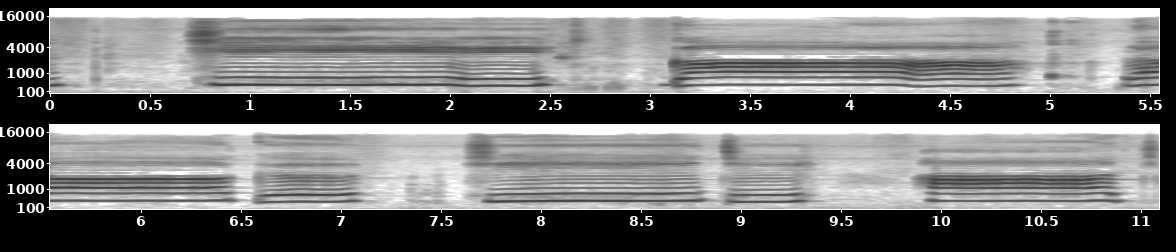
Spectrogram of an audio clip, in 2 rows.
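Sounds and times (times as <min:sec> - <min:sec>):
child singing long notes: 0:00.8 - 0:02.6, 0:03.2 - 0:09.4, 0:10.0 - 0:11.0.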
